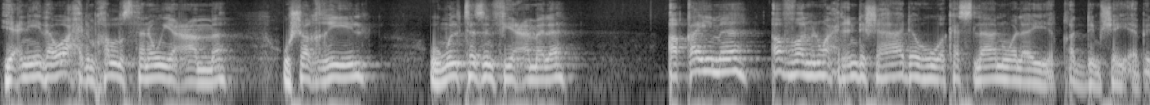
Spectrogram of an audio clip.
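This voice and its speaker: Fairly high male speech, fairly slowly paced and carrying ordinary pitch variation. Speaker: education consultant and writer. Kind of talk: interview.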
